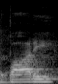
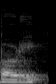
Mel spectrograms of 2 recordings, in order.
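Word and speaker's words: Bodie: there but we passed the body lighthouse is what they hell they pronounce it I used to call it bode we passed that and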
